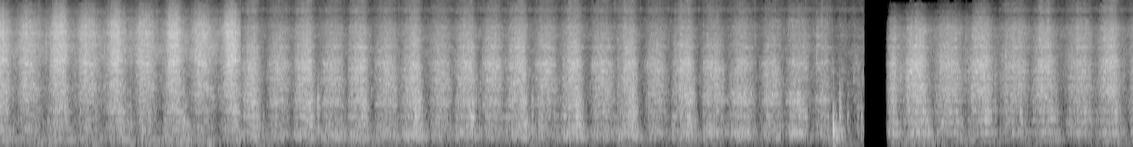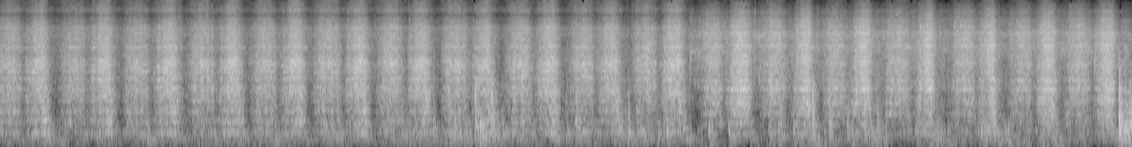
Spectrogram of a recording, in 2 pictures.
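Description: A hand saw cuts back and forth through wood in a quick, steady rhythm.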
